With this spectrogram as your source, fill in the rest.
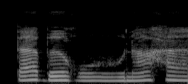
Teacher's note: غو کو تھوڑا کھینچیں گے کیونکہ واؤ پہ جزم ہے اور پچھلے حرف کے اوپر پیش ہے۔ یہ واؤ کی مثال حروف مدہ ہے، ایک الف کی مقدار کے برابر لمبا کریں گے۔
